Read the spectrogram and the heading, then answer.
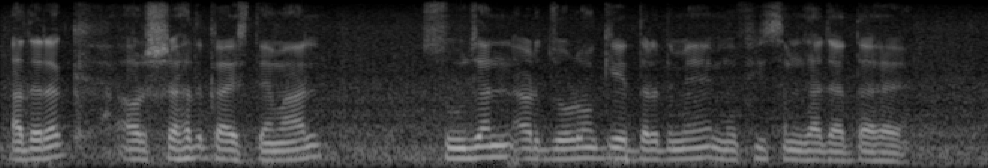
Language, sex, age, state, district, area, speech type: Urdu, male, 30-45, Bihar, Madhubani, rural, spontaneous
